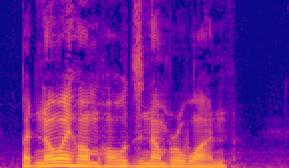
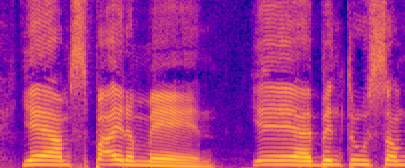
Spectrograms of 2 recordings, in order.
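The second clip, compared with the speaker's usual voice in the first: put-on overdone New York accent, pitched up high; 7 semitones higher, 4 dB louder than usual. Showing what you disliked about the accent in part two, as Spider-Man with too full New York accent. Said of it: "he goes too full New York".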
